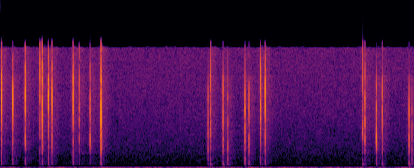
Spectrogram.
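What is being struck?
Smartphone glass screen.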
